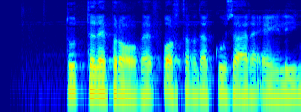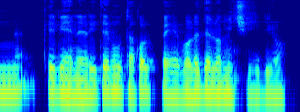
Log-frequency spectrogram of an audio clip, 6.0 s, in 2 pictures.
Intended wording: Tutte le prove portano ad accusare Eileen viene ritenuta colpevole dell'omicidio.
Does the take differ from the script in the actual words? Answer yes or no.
yes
